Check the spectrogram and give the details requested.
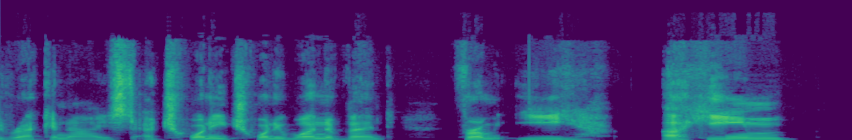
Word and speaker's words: Ehime: The Guinness Book of World Records previously recognized a 2021 event from Ahime. How do you say that? EHIME. Ahime Pro Wrestling, EPW, as the record holder for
